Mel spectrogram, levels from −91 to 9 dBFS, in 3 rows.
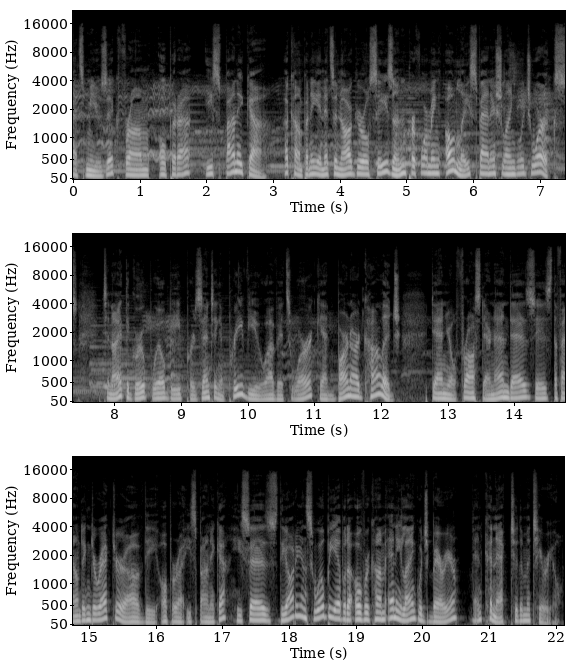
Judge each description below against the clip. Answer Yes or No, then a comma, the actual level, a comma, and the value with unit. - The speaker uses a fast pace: No, average, 155 wpm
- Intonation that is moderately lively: No, wide, 6.4 semitones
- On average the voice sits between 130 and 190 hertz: Yes, low, 135 Hz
